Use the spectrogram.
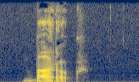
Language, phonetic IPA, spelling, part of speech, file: Polish, [ˈbarɔk], barok, noun, Pl-barok.ogg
